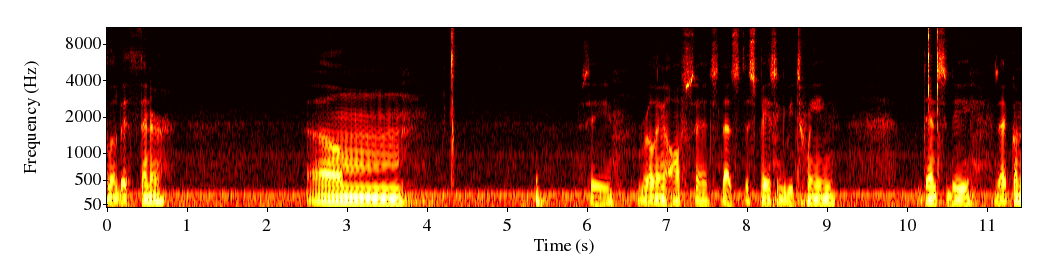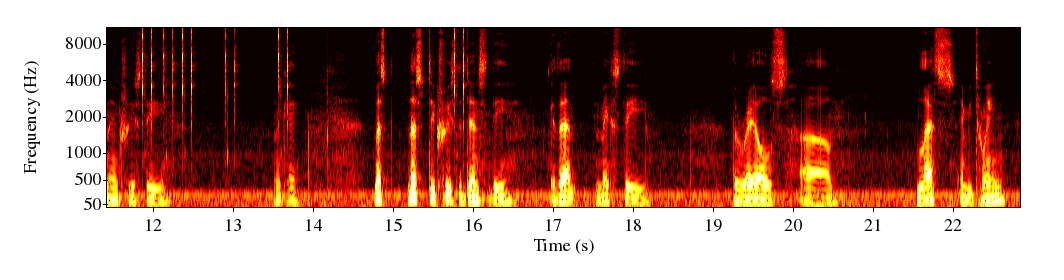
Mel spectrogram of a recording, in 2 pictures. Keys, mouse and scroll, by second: 10.3 click, 11.9-14.5 drag, 15.8 click, 17.4-20.4 middle drag, 21.2-22.8 middle drag.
